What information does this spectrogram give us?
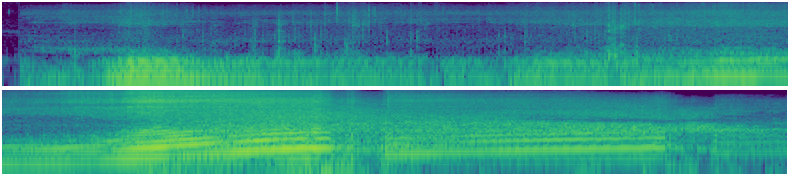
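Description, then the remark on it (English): A manual car with a new custom exhaust system, loud with a deep, throaty exhaust, idles with a low rumble, then revs and accelerates, pitch climbing steadily before dropping after a gear change and rising again, with no talking. “Lee and I were actually out with our recording gear today and having a bit of fun with the new exhaust”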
